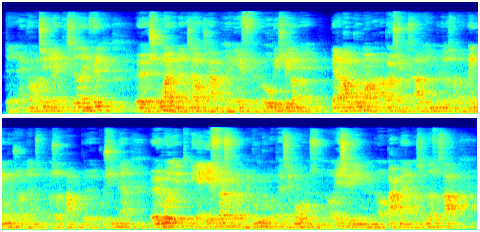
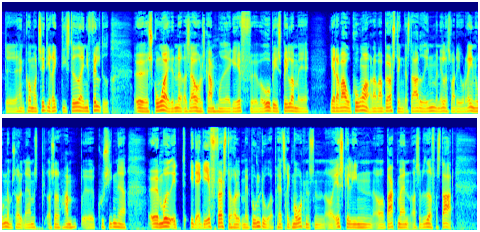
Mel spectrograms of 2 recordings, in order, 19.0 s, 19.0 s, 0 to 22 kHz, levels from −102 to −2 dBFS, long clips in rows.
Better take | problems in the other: second | off-mic speech; far // room echo; strong; dies away in 1.6 s

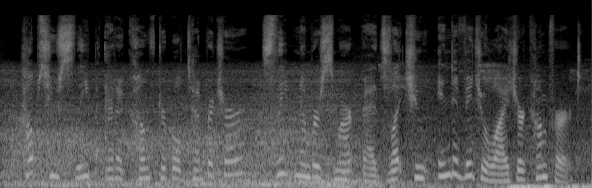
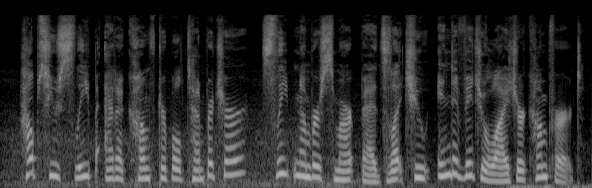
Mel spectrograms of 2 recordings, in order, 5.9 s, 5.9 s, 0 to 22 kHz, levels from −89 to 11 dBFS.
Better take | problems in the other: second | rain or running water; loud; throughout; 4 dB below the speech; faint in the second

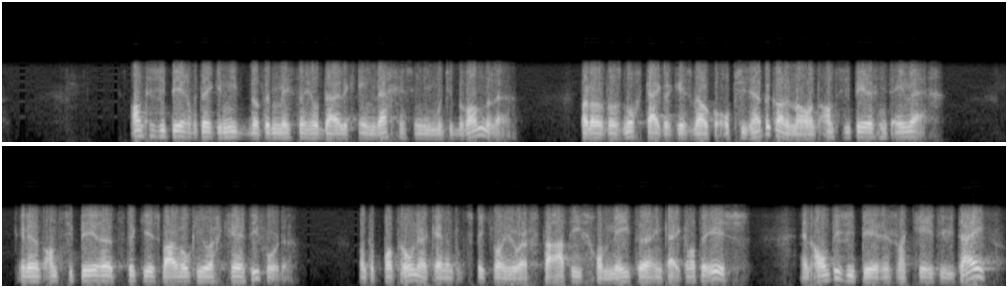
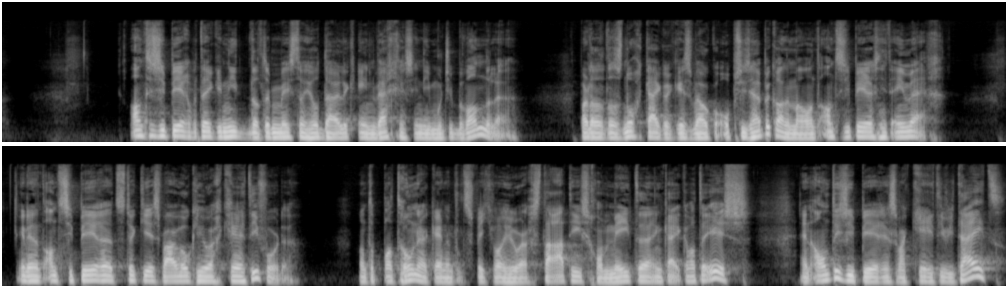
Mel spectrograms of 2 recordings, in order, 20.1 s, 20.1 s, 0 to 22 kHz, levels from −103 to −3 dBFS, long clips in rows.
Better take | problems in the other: second | phone-call audio; poor line; nothing above 4 kHz

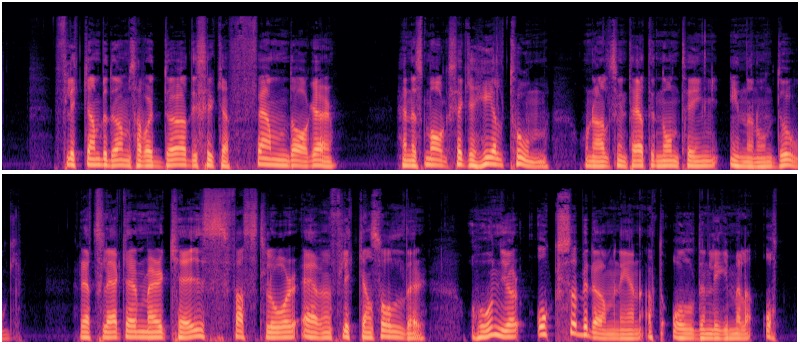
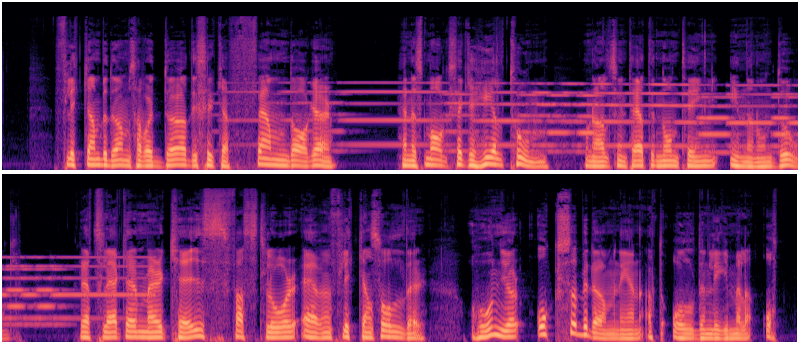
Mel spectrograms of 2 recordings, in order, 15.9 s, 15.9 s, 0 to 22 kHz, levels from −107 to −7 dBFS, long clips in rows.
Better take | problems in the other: first | siren; faint; from 2 to 9.5 s; peak 10 dB below the speech

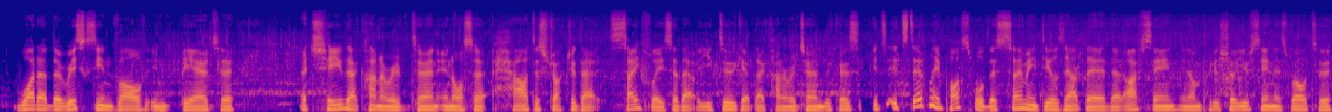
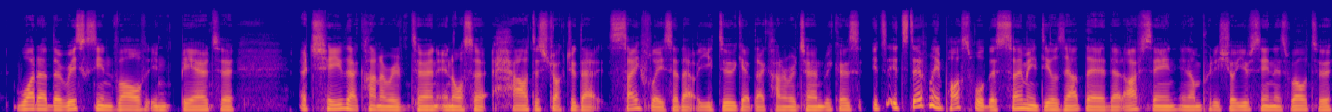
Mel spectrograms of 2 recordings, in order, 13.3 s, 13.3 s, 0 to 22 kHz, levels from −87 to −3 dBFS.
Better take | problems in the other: second | household noises; faint; throughout; 20 dB below the speech

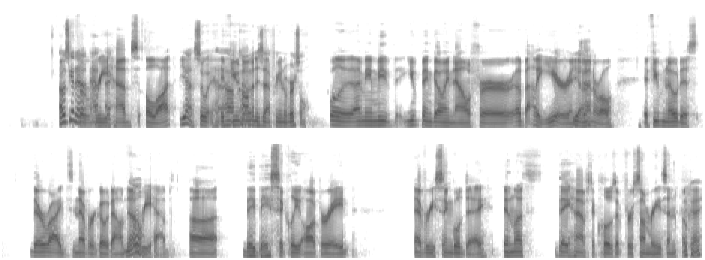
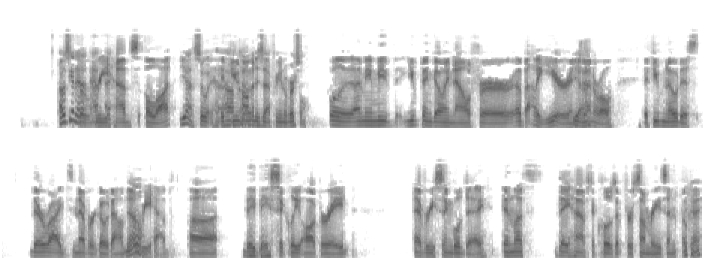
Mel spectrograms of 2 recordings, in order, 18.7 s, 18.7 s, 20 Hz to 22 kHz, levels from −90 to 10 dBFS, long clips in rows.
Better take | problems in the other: first | garbled, watery; badly; nothing above 7.5 kHz

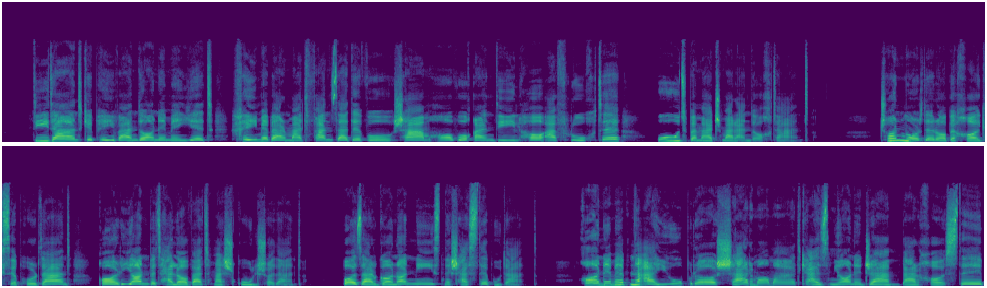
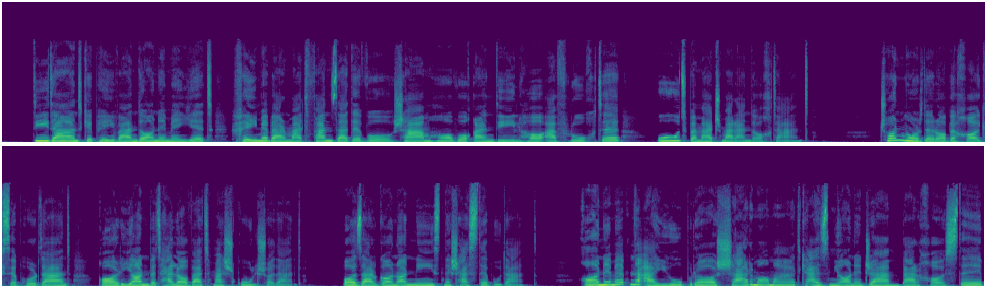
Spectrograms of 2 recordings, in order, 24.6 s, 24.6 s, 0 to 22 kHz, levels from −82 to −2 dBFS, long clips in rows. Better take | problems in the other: second | thin; very; fading below 300 Hz

